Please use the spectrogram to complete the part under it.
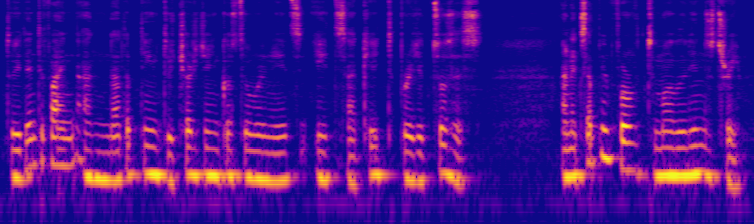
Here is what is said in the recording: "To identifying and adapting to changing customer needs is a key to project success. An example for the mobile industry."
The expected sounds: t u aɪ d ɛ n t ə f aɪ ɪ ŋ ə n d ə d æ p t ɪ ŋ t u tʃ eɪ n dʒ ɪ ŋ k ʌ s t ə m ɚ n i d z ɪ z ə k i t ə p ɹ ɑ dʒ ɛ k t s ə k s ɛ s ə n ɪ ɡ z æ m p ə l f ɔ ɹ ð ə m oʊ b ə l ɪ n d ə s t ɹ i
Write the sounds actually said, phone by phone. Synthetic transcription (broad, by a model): t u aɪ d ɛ n t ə f aɪ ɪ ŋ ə n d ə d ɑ p t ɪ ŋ t u tʃ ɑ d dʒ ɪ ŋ k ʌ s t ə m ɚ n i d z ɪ s ə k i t p ɹ ɑ dʒ ɛ k t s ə s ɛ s ə n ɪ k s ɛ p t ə n f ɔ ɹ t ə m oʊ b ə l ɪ n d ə s t ɹ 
